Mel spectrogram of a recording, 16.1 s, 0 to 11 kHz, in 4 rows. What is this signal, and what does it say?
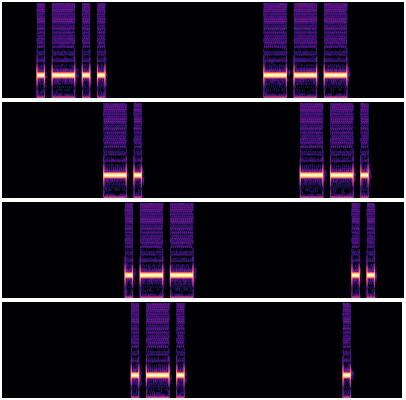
Morse code, heard as a keyed tone, about 16 wpm, spaced as for 5 wpm, 800 Hz. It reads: LONGWIRE
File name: CW Code Groups @5WPM / fromSM's / Antennas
